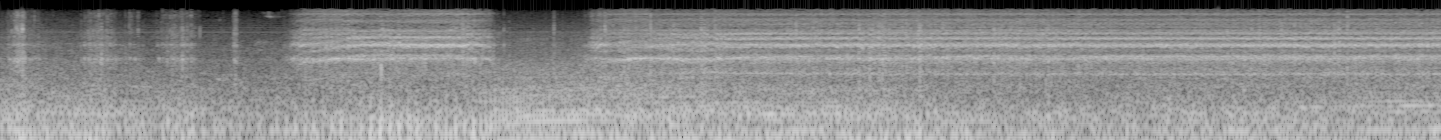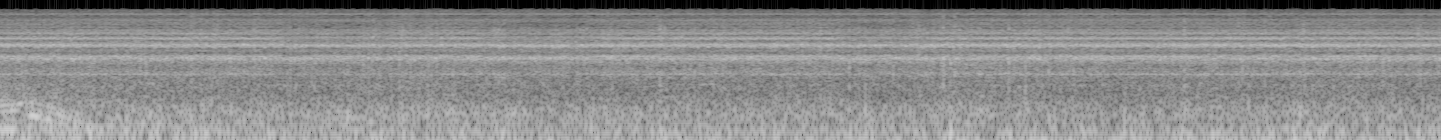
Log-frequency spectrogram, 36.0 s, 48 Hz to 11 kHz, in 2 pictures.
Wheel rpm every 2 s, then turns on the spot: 20, 20, 140, 40, 150, 160, 160, 160, 160, 160, 160, 160, 160, 160, 160, 160, 160, 160.
0-4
